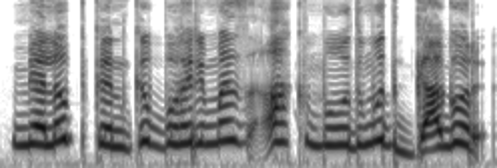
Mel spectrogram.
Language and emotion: Kashmiri, disgusted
